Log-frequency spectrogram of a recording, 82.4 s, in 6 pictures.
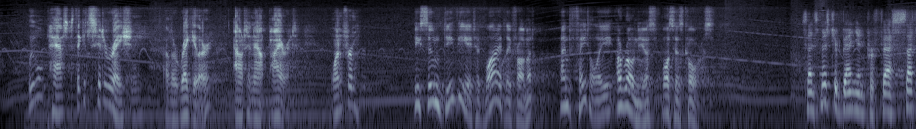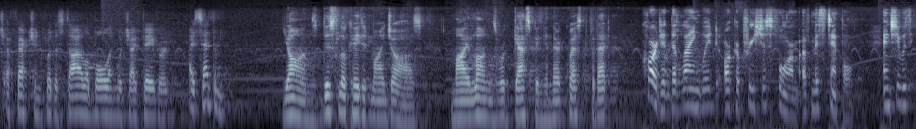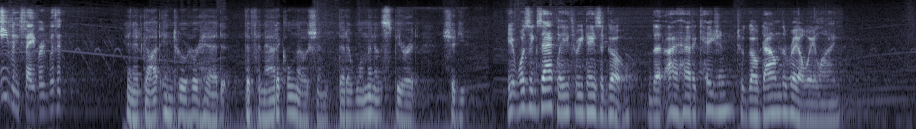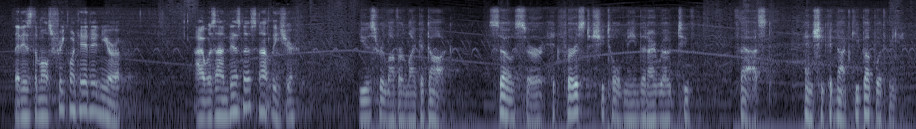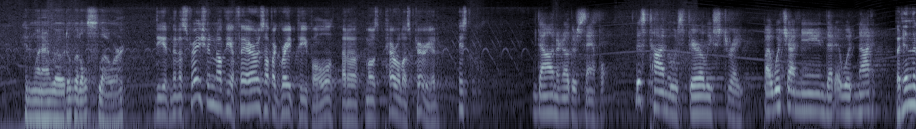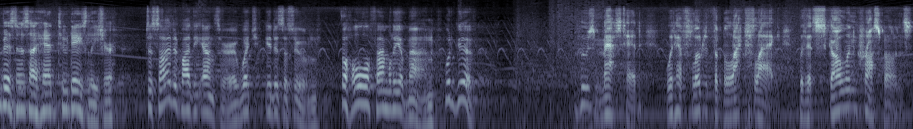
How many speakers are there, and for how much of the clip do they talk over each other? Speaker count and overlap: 7, no overlap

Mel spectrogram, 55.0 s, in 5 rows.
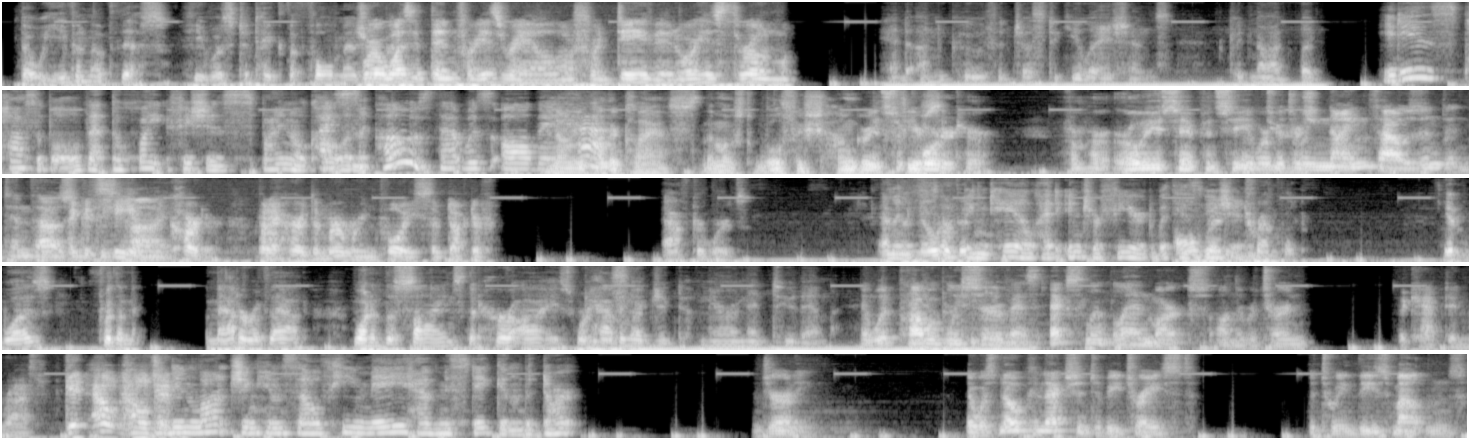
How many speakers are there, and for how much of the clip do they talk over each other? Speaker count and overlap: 9, about 14%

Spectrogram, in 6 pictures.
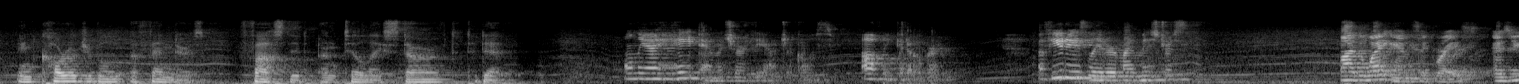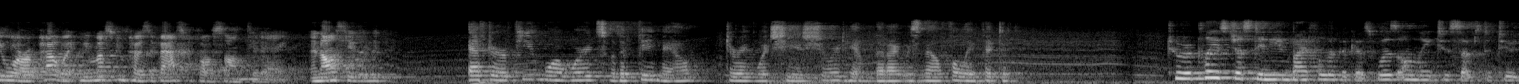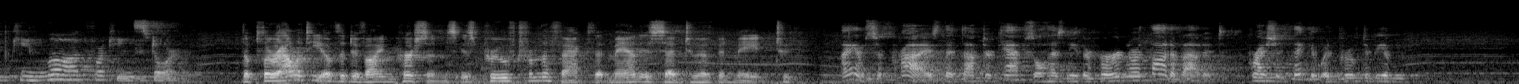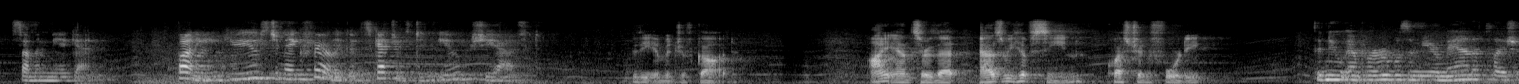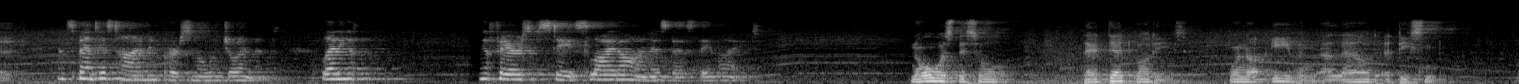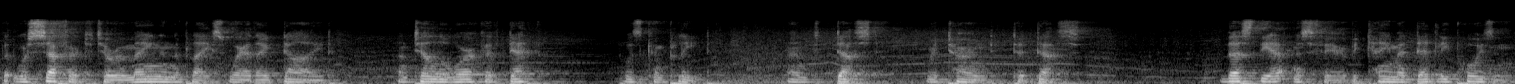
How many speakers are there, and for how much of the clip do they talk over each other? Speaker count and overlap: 7, no overlap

